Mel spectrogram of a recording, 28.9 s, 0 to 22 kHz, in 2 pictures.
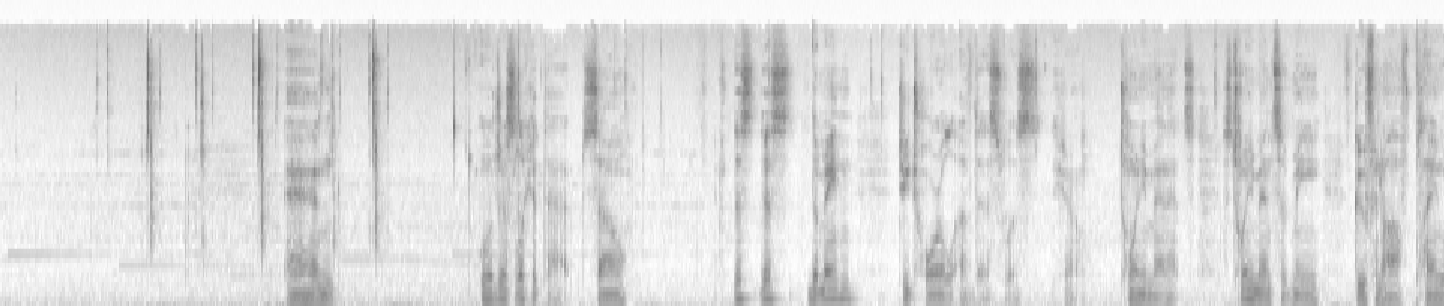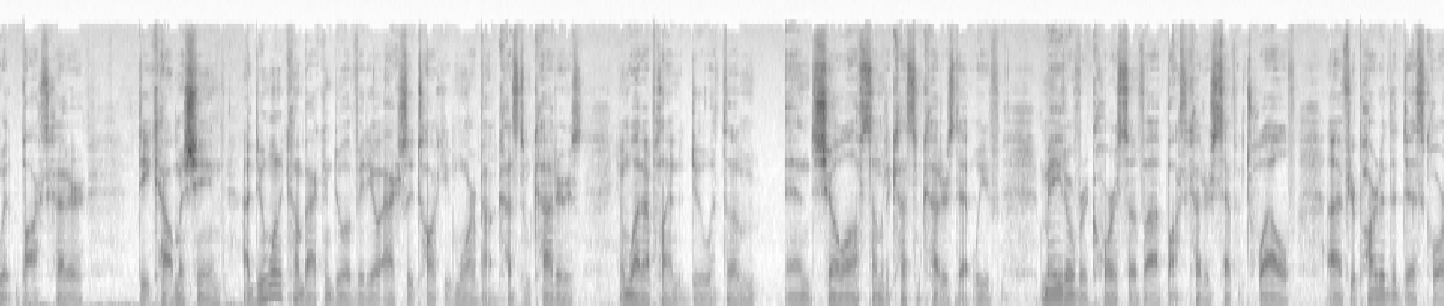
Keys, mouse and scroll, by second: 1.0 click, 2.0-2.8 shift+middle drag, 3.9-6.2 middle drag, 6.2 click, 6.2-12.3 drag.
